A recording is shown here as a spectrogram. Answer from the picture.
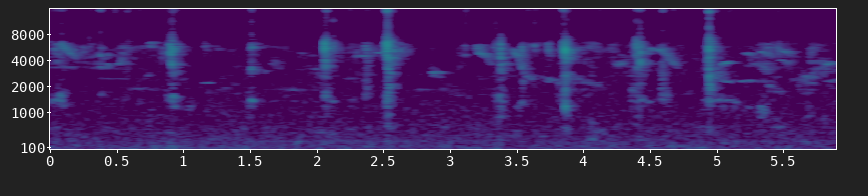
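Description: Faint eating sounds from a person eating with her hand: chewing with scattered sharp mouth clicks and smacks, over birds chirping in the background.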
